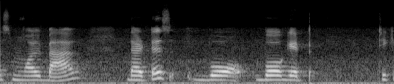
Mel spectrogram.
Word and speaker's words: bougette: That is बॉगेट. ठीक है, बॉगेट का स्पेलिंग देख लो, BOUGETTE, जिसका मतलब होता है स्मॉल बैग.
